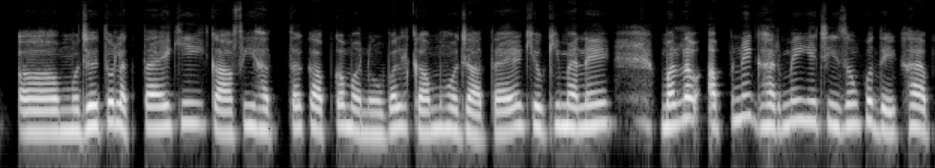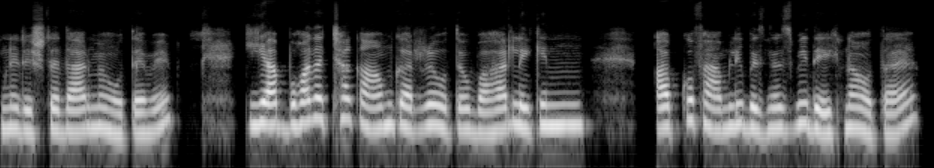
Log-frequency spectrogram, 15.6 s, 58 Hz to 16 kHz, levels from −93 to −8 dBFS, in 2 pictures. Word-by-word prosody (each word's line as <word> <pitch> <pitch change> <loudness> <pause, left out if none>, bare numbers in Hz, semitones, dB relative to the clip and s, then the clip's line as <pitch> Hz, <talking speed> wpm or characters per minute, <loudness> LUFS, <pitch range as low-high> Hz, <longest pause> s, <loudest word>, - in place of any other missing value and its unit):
अ, 195 0 +3
मुझे 205 +3 +5
तो 265 - +7
लगता 225 -1 +1
है 225 +1 +4
कि 260 +1 -4
काफ़ी 200 +3 0
हद 205 -2 -2
तक 225 +1 -2
आपका 225 +3 +1
मनोबल 205 0 +1
कम 200 +1 +2
हो 220 -1 +1
जाता 190 -2 0
है, 205 +4 +3
क्योंकि 235 0 -1
मैंने 235 0 +3 0.6
मतलब 265 +6 +4
अपने 285 +8 -1
घर 235 -4 0
में 275 - 0
ये 275 -1 -1
चीज़ों 245 -1 -1
को 275 - +2
देखा 210 0 -1
है 225 - +4
अपने 215 +2 -3
रिश्तेदार 200 +1 -1
में 220 0 -2
होते 185 -2 -1
हुए, 205 +8 -3 0.6
कि 245 +1 +1
आप 250 0 +6
बहुत 265 +3 +2
अच्छा 300 +1 -3
काम 230 +1 0
कर 240 -4 +1
रहे 230 +4 -1
होते 215 -3 -2
हो 210 - -1
बाहर, 200 +3 0
लेकिन 245 +1 0 0.6
आपको 225 +5 +1
फ़ैमिली 225 +2 -1
बिजनेस 215 +1 -2
भी 255 +1 -2
देखना 215 0 0
होता 185 -3 -3
है 220 +11 -4
225 Hz, 190 wpm, -23 LUFS, 205-245 Hz, 0.6 s, तो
